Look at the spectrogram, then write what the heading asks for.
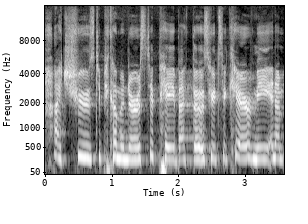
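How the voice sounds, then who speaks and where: A woman's high-pitched, raised and projected voice with an American accent, flat and monotone, amid noticeable background noise. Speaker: nurse. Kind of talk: storytelling.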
